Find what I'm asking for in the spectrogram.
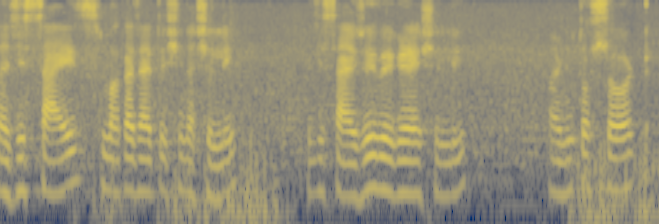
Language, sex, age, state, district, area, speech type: Goan Konkani, male, 18-30, Goa, Ponda, urban, spontaneous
